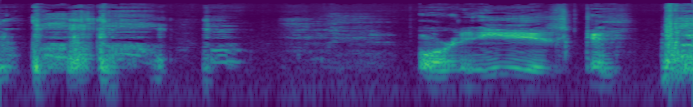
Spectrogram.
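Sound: coughing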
